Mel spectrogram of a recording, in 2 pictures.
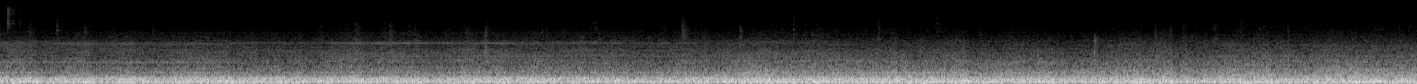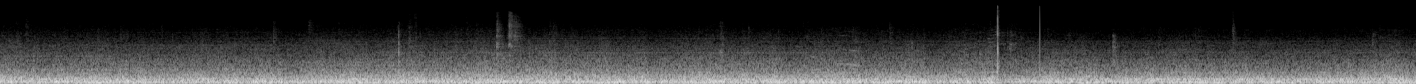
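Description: A steady, low aircraft cabin roar fills the air.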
